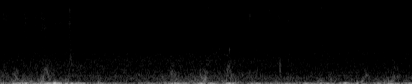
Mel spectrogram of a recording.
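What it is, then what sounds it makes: Metal microphone grille being scratched. A person scratches and taps the small metal X/Y microphone capsule and grille of a handheld recorder with fingertips and nails. The result is an irregular run of close, muffled scratching and thumping, heavy in low rumble with a brighter hiss above it.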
